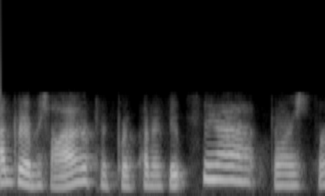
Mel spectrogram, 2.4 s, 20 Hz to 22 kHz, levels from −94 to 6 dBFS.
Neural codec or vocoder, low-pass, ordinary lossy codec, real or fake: codec, 16 kHz, 0.5 kbps, FreqCodec, larger model; 3.6 kHz; Opus, 24 kbps; fake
